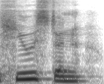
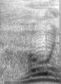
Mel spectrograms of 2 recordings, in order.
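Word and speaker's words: Hoenn: Professor birch lives in Houston where he studies did I say Houston it's hone of course look at that hone is spelled kind of strangely there he lives in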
